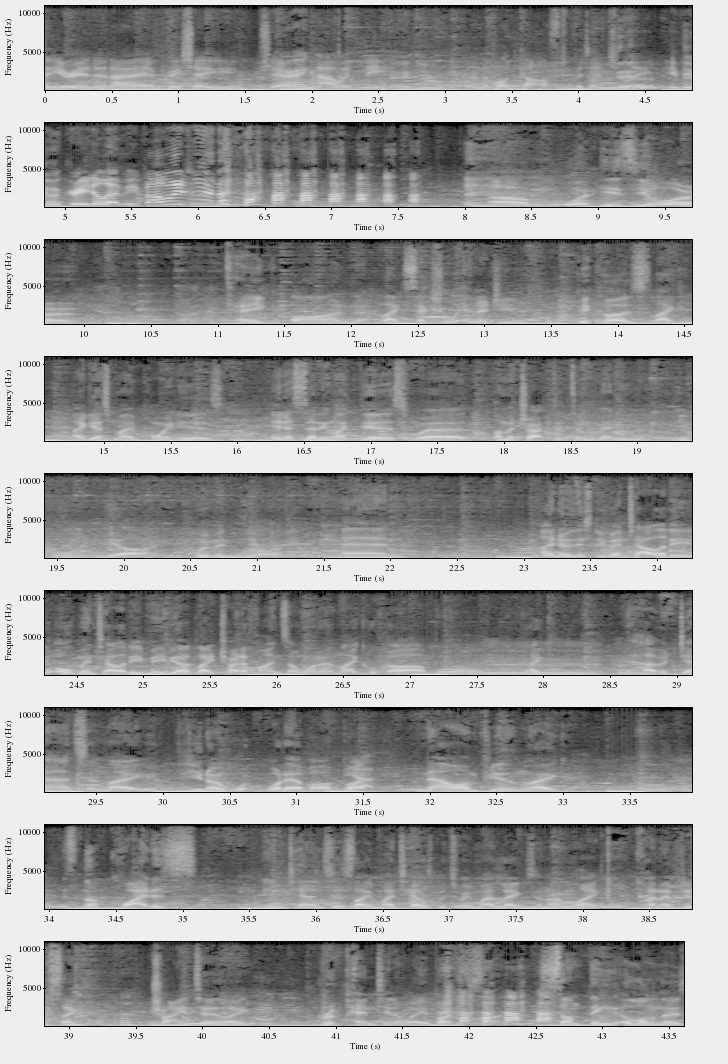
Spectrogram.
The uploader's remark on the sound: Comfort Creek LIVE. Live from Comfort Creek festival.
